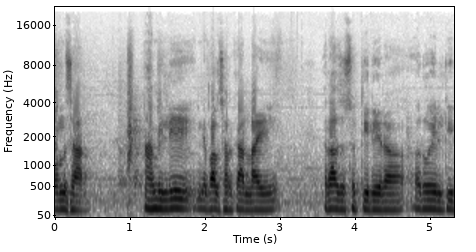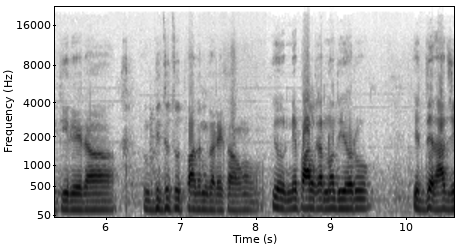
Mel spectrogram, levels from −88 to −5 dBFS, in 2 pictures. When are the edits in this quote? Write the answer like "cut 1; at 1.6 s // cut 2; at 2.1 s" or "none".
cut 1; at 8.0 s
